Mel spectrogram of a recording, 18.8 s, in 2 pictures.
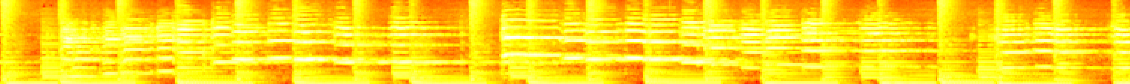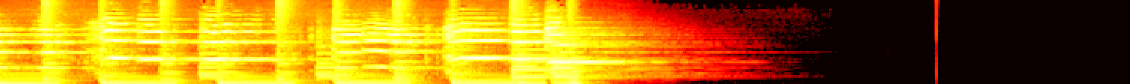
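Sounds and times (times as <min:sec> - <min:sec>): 
swing music: 0:00.0 - 0:14.9.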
